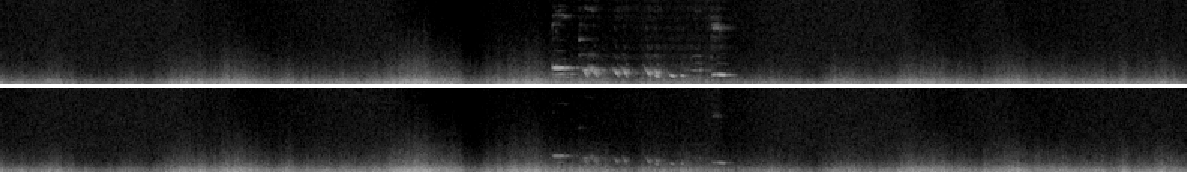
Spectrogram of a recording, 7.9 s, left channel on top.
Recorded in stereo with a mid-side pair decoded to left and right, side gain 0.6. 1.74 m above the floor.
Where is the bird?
60° left.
